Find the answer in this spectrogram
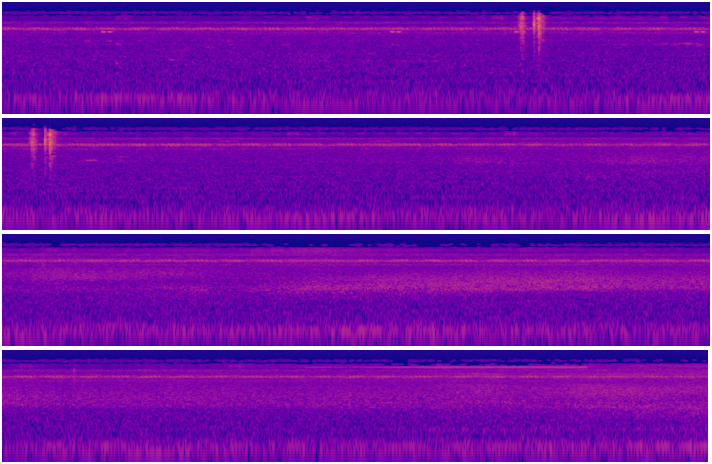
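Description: Crickets chirping steadily over a low rumble, with the sound of a train approaching in the distance growing from about halfway through. Two sharp clicks come about five and seven seconds in.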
